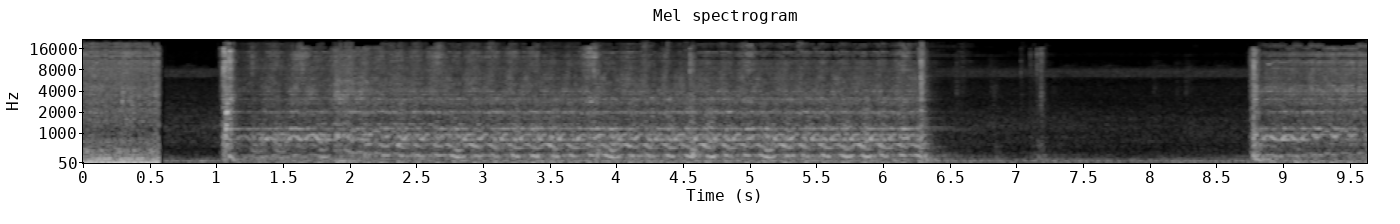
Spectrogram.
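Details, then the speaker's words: 1971 Chevrolet C40 truck with manual choke, first start after hours of carb cleaning and reinstalling the rotor/cap: cranks, fires and holds a fast, busy idle well above normal before cutting off; choke needs adjusting, idle very high. "Choke needs a little adjusting. Idle is very high. After the marathon cleaning, the carb is more effective."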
